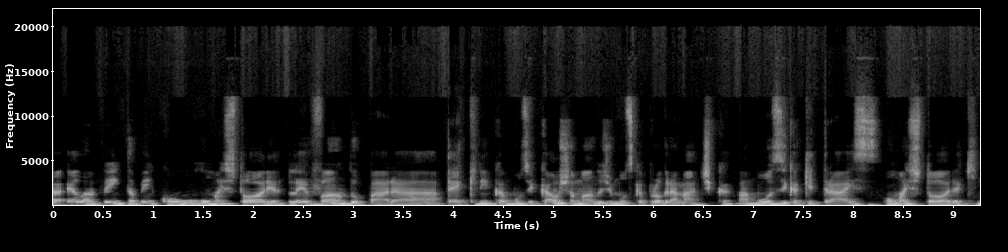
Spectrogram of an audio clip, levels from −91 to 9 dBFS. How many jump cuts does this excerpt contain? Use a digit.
3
